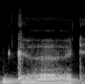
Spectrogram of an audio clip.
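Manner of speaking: put-on extra deep voice. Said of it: "could you say that any deeper?".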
